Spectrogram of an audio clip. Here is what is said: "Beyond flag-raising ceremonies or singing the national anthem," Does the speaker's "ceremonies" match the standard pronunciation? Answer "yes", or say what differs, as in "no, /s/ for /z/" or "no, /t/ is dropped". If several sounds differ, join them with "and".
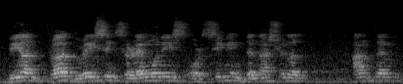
no, /s/ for /z/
